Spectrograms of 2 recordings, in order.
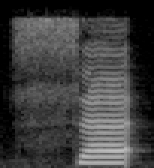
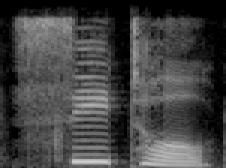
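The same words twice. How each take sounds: First: The first vowel is short. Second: The first vowel is long, like its name. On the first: The speaker calls it right. "we want to write the word settle" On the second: The speaker calls it wrong. "macron is making the vowel long and say its name"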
